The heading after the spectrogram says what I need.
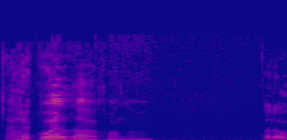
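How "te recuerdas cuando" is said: nostalgic to wife. Retold or imitated.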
